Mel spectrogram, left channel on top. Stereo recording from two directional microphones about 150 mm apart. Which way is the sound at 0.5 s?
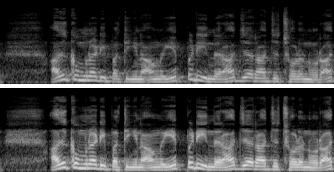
30° right (ahead or behind).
